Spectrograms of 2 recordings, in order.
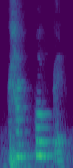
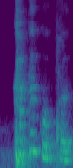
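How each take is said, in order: First: The middle 'ku' becomes a doubled 'k' sound. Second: Both parts are said fully, with 'ku' in the middle. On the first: "이렇게 바뀐 거예요" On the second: "원래대로 읽어주게 되면은 카크 꼬끄예요"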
